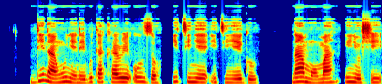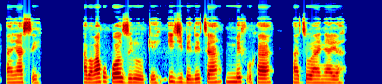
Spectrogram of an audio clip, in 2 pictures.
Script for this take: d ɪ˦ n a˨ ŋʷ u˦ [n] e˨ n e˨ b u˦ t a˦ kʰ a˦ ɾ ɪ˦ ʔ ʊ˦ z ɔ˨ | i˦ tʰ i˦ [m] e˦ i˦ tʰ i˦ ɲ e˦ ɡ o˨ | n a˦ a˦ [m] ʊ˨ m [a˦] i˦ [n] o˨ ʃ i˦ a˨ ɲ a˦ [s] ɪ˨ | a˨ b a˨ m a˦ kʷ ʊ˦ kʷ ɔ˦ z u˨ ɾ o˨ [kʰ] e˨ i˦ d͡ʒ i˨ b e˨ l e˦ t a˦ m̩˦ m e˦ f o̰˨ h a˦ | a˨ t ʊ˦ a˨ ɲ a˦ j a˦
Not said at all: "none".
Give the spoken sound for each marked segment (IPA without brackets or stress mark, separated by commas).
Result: ɲ, ɲ, m, a˦, ɲ, s, k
